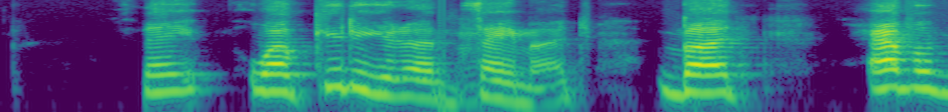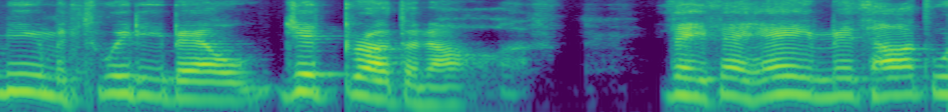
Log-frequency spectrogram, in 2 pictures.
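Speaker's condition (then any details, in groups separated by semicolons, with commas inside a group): Cerebral palsy; wheelchair user, unable to walk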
